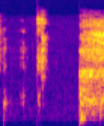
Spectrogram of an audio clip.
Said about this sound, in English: I'm just going for a slurp, are we? I'm slurping. Slurp, slurp, slurp.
